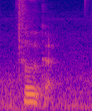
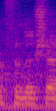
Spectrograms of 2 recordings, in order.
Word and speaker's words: felucca: Felucca or Felucia, depending on how you say it.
